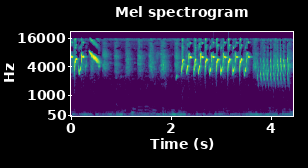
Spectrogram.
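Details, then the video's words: Goldfinch song of fast liquid twitters and bright slurred whistles, building into a rapid chattering run and closing with a buzzy trill, a low hum underneath. "The elegant migratory goldfinch sings the most beautiful singing"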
